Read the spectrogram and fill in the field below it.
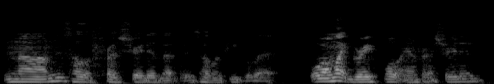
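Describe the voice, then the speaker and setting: Speaking off the mic from a distance, a young man who is an artist and brand founder chats casually in an interview. His talk is laid-back and slangy, full of fillers and swearing, delivered at medium pitch with lively intonation and a moderate pace.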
